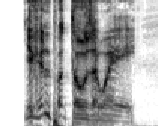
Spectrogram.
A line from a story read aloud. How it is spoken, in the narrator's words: he growled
